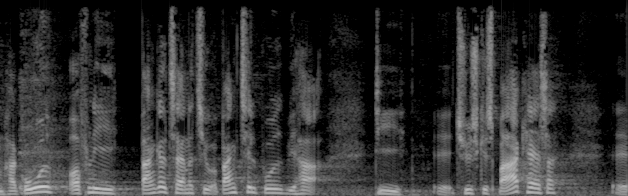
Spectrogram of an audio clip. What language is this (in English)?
Danish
